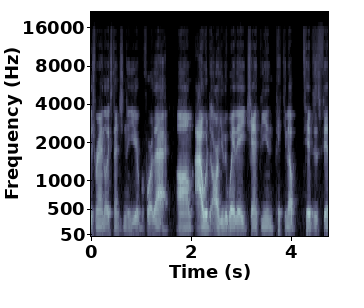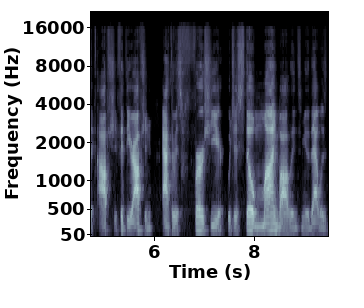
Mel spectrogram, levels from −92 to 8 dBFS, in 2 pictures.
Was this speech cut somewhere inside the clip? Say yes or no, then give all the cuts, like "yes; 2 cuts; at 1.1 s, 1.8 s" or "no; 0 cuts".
yes; 2 cuts; at 1.6 s, 7.4 s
